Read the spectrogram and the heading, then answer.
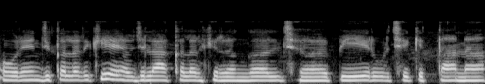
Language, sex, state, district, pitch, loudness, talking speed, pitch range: Maithili, female, Bihar, Samastipur, 185 Hz, -12 LUFS, 160 wpm, 180-195 Hz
